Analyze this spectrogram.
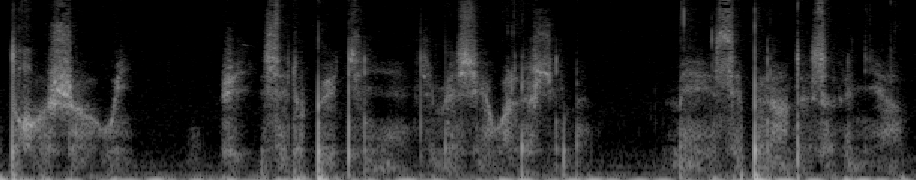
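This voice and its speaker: Slow, close whispered literary reading. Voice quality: close, breathy, unvoiced whisper. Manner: slow, deliberate literary storytelling. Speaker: ASMR reader.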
